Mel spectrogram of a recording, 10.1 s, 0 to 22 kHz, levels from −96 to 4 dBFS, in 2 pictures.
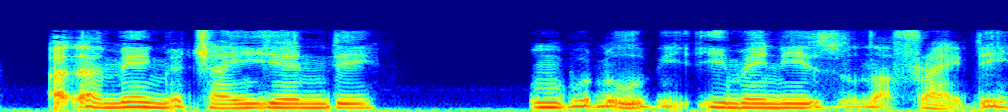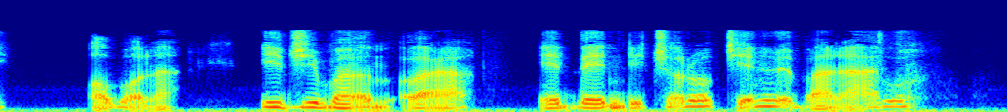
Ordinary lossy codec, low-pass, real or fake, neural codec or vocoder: MP3, 48 kbps; 7.2 kHz; fake; autoencoder, 22.05 kHz, a latent of 192 numbers a frame, VITS, trained on many speakers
